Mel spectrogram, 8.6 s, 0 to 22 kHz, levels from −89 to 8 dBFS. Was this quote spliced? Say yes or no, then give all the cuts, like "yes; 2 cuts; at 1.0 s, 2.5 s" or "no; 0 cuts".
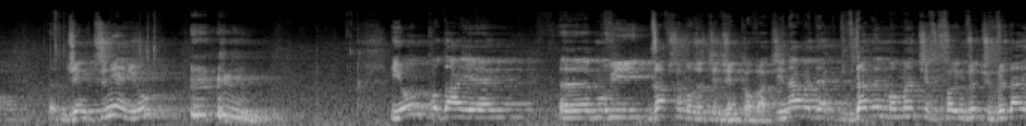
no; 0 cuts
